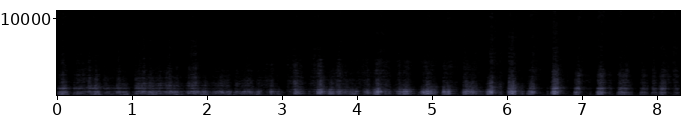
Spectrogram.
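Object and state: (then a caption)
Cardboard box. Long nails scratch and tap the flat side of a small, hollow brown cardboard box held close to the mic. The quiet, irregular mix of dry scratching and papery, mid-pitched hollow taps comes in quick, unevenly spaced bursts with very short decay.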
